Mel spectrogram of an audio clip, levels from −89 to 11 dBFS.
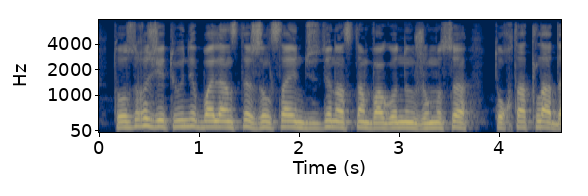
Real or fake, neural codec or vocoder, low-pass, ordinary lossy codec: real; none; 7.2 kHz; none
